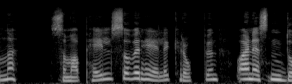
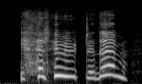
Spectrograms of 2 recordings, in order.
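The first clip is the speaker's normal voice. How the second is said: very loud, high, shrill, breathless, winded yell; 10 semitones higher, 11 dB louder than usual. Narrating the boy calling out as he runs down the hill; breathless shout. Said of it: "ropte gutten kortpustet".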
